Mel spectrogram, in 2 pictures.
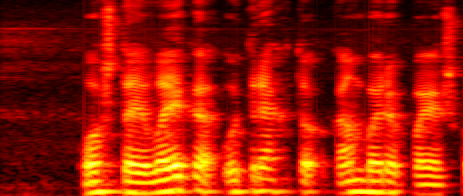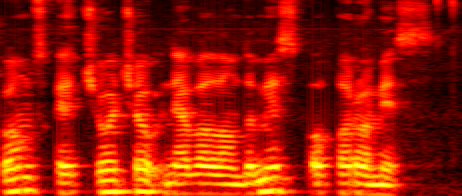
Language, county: Lithuanian, Telšiai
